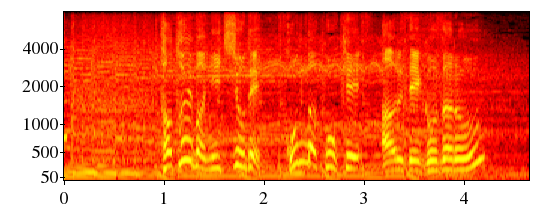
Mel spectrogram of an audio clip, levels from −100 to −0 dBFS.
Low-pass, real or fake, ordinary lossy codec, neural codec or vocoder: none; real; none; none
